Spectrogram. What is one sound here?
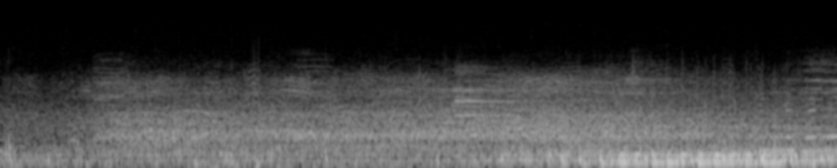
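A stadium crowd roars with rising excitement.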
